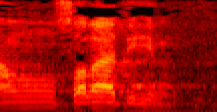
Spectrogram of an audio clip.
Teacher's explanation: Fa inna shad harful mufakham fayartafi' lisan indahu wa inda an nuqbil hunnah. Ketika ucapkan an salatihim itu naik, karena setelahnya huruf mufakham atau dinamakan apa, huruf istila, jadi harus naik situ.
